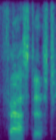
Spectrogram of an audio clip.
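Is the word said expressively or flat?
flat. The word is said flat, without inflection. The word is said on its own, out of context. The speaker calls it wrong. "you don't say it like fastest"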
